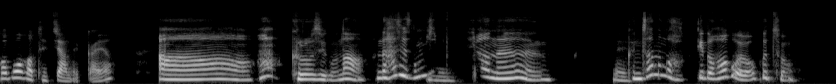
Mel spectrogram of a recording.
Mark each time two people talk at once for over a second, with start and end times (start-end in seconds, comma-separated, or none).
none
